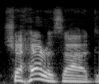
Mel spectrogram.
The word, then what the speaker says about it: Scheherazade: Yeah, this is Scheherazade, is how it's pronounced. – Yes, Scheherazade.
